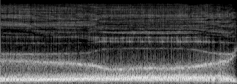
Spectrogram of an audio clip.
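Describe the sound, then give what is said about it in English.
A single sustained, deep guttural death metal vocal growl, made with an O-shaped mouth and the lower jaw pushed forward, with a rough, rumbling texture, held steadily for about two seconds before cutting off abruptly, loud and alone with no other sounds. “So that's the low death metal growl.”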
